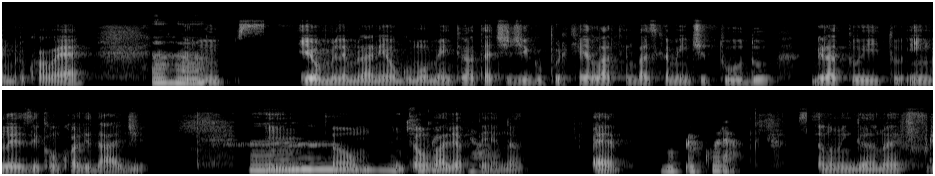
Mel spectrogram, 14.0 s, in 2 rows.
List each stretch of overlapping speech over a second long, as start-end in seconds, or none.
8.9-10.7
